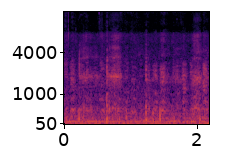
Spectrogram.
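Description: A dog panting, faint and steady.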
